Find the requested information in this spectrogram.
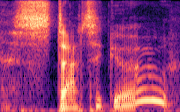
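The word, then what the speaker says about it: Stratego: more on that aspect later the second track statico is how you pronounce it um is one of the better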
